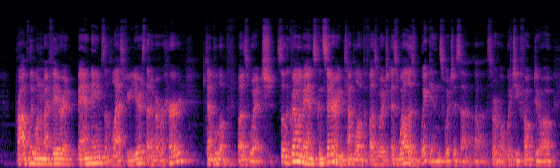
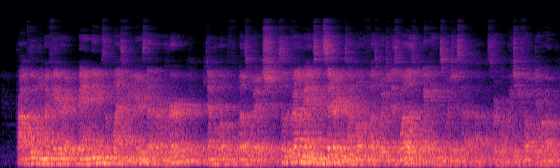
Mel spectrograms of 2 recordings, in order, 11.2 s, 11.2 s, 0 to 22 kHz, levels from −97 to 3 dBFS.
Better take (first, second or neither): first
